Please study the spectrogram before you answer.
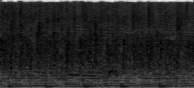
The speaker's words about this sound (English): Nobody go anywhere. Keep clapping. It's fun.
